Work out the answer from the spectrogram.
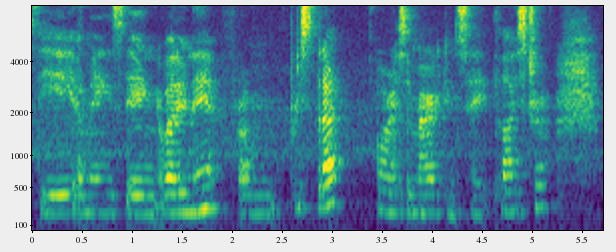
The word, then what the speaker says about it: Bristol: amazing rolling it from Bristol or as Americans tape Lystra whoo but it's Bristow in case you're American and you were wondering how to pronounce it and she's she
